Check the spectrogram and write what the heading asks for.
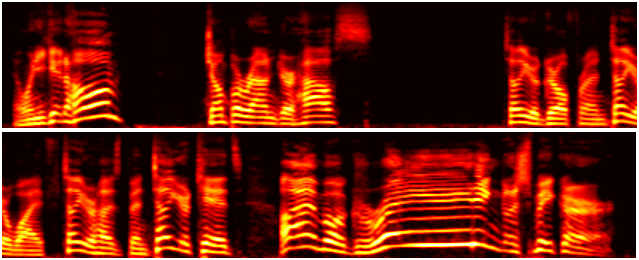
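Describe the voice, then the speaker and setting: A man telling a simple story as an English lesson, acting out every quoted line with sudden high bursts and dropping to a whisper. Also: normal speed, no echo, studio quality. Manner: very animated, leaps to high excited voices for quotes and drops to whispers. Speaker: English teacher.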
